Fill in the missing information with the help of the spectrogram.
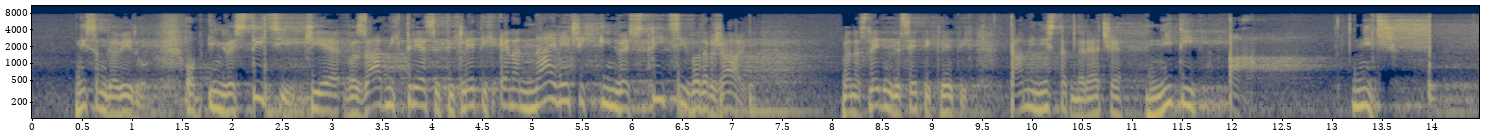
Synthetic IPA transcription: niːsəmɡaʋiːd̪əwɔbinʋɛst̪it̪sikijɛʋəzaːd̪nʲixt̪ɾid̪ɛsət̪ixleːt̪ixɛːnanajʋeːt͡ʃixinʋɛst̪it̪sijʋəd̪əɾʒaːʋḭ | ʋənasleːd̪niɣd̪ɛseːt̪nixleːt̪ḭxt̪aminist̪əɾnɛɾɛːt͡ʃɛnit̪ia̰ | nit͡ʃ

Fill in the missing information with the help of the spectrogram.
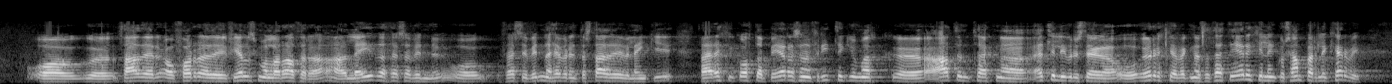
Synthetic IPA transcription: ɔɣθaðɛɾawfɔrːajðɪfjɛːlasmawlaɾawθɛrːaːðleːjðaθɛsːavɪnːʏɔɣ | θɛsːɪvɪnːaɦɛvʏɾejnt̪ast̪aːðɪvɪlejɲcɪ | θaðɛɾɛhcɪkɔht̪aðpɛːɾasaːmanfɾiːt̪ʰɛcʏmar̥ka̰ːt̪ʏnʏt̪ʰɛhknaɛ̰t̪lɪliːvɾɪst̪ɛːɣaɔɣœːɾɪcavɛknasaθɛht̪aɛɾɛhcɪlejŋkʏ̥ɾsampaɾtlɪcʰɛɾvɪ

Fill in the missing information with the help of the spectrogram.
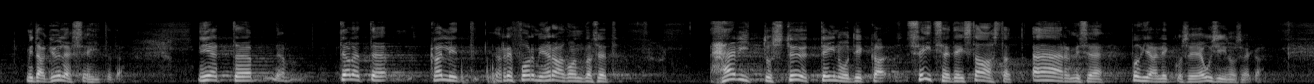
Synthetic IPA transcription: mid̪̥ɑɡ̥iyle̞se̞hit̪ːˑɑd̪̥ɑ̰ | niːe̞t̪ː | t̪e̞o̞le̞t̪ːe̞kɑlʲːid̪̥re̞fo̞rmieɾɑko̞nd̪̥lɑse̞d̪̥ | hævit̪ːˑust̪ø̞ːd̪̥̚t̪e̞jnud̪ikːɑse̞jt̪se̞d̪e̞jst̪ɑːst̪ɑt̪ːˑæːrmise̞pɤɦjɑlikːˑuse̞jɑus̬ʲinuse̞̰ɡ̥ɑ̰

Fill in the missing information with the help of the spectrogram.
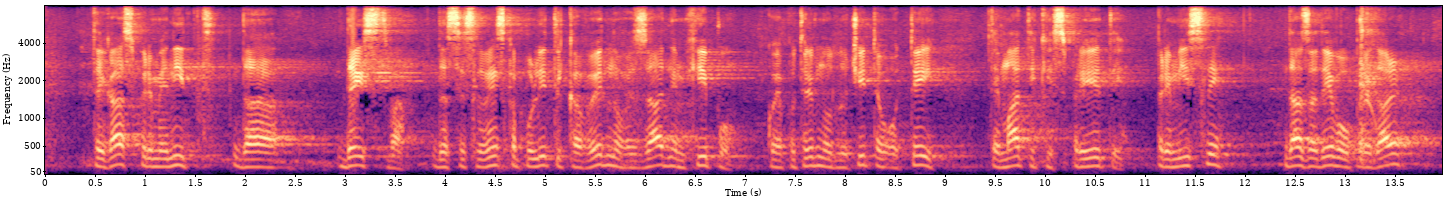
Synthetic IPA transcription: t̪ɛɡaspɾɛmɛnit̪ | d̪a | d̪ɛjst̪ʋa | d̪asɛslɔʋeːnskapoliːt̪ikaʋed̪nɔʋəzaːd̪nʲɛmxipukɔjɛpɔt̪ɾeːbnɔːd̪lɔt͡ʃiːt̪ɛwɔt̪ɛj | t̪ɛmaːt̪ikispɾɛjeːt̪i | pɾɛmiːsli | d̪azad̪eːʋɔwpɾɛd̪al

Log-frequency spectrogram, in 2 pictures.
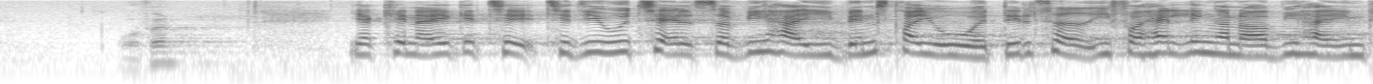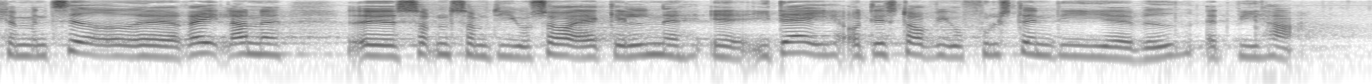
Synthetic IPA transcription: jɑ̈ɪkʰenɐe̝ɡ̥ət͡sʰe̝t͡sʰe̝ld̥iuðˠt͡sʰɛ̰ːɪl̩sɐʋiɦɑ̈iʋensd̥ʁɐjo̝d̥e̝ːlt͡sʰɛ̰ːð̩ˠifɒ̽ɦæn̰le̝ŋɐnəɒ̽ʋiɦɑ̈e̝mpʰlement͡sʰe̝̰ːɐð̞̩ˠʁɛ̰ːlɐnə | øsɒ̽d̥n̩sɒ̽md̥ijo̝sɒ̽æɐɡ̥elənəid̥ɛ̰ːɒ̽d̥e̝sd̥ɒ̰ːʋijo̝fulsd̥en̰d̥iʋe̝ð̞ˠæd̥ʋiɦɑ̈

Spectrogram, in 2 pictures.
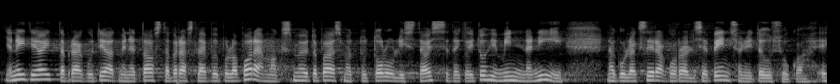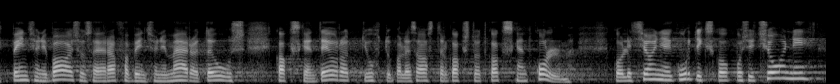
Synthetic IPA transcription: jɑne̞jd̪e̞jɑjt̪ːˑɑpɾɑeɡ̥ut̪e̞ɑd̪̥mineet̪ːɑːst̪ɑpæɾɑst̪læeb̥vɤjb̥o̞lːɑpɑɾe̞mɑksmø̞ːd̪ɑpæːsmɑt̪ːˑult̪ːˑo̞lulist̪e̞ɑsʲjɑd̪̥e̞ɡ̥ɑe̞jt̪o̞ɦiminːɑniːnɑɡulækse̞ɾɑko̞rːɑlise̞pe̞nʲsio̞nʲit̪ɤwsuɡ̥ɑe̞hk̪̚pe̞nʲsio̞nipɑːsusejɑɾɑhfːɑpe̞nsio̞nimæːɾøt̪ɤwskɑkske̞nd̪e̞wɾo̞t̪ːˑjuht̪ub̥ɑle̞sɑːst̪ɑlkɑkst̪uhɑt̪kɑkske̞nd̪̥̚ko̞lm | koɑlit̪sioːnʲiejkurd̪̥ikskɑo̞pːo̞sit̪sio̞ːnʲi

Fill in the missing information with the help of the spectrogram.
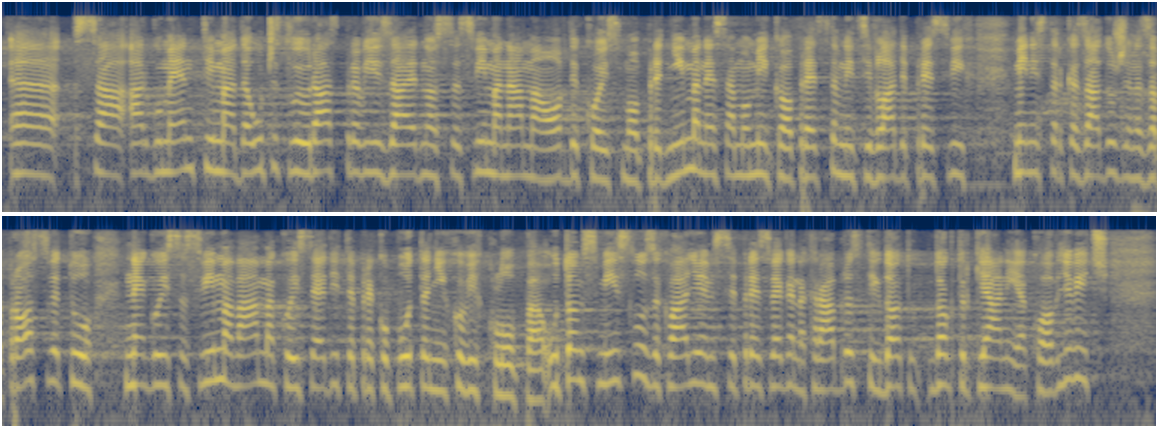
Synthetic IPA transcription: saʔaɾɡument̪imad̪aut͡ʂest̪ʋujuɾaːspɾaʋizaje̞d̪no̞sasʋimanamao̞ːʋd̪e̞ko̞jismo̞pɾe̞d̪ɲimanesamo̞miːkaopɾet̪st̪aʋnit̪siʋlˠaːd̪e̞pɾesʋix | minist̪aɾkazad̪uːʒe̞nazapɾo̞sʋe̞t̪une̞ɡo̞isasʋimaʋamako̞jised̪it̪e̞pɾe̞ko̞puːt̪aɲixo̞ʋixklˠuːpaut̪o̞msmiːslˠuzaxʋaʎuje̞mse̞pɾeːsʋe̞ɡanaxɾaːbɾost̪id̪o̞kt̪o̞ɾkijanijako̞ʋʎe̞ʋit͡ɕ

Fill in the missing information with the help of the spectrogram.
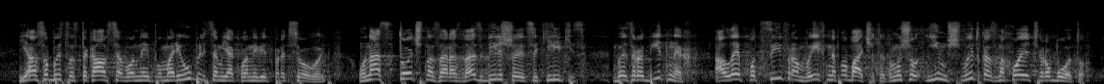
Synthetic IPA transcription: jaɔsɔbɪst̪ɔst̪ɪkɑwsʲɐʋɔnɪpɔmɐɾʲiupɔlʲsɐmjɐkʋɔnɪʋʲid̪̚pɾɐt͡sʲɔʋʊjʊtʲ | ʊnɑst̪ɔt͡ʃnɔzɑɾɐzd̪ɑzʲbʲilʲʃʊjet͡sʲːɐkʲilʲkʲisʲtʲ | bezrɔbʲit̪nɪxɐlˠɛpɔt̪sɪfɾɐmʋɪjixnɛpɔbɑt͡ʃɪ̥t̪ɛt̪ɔmuʃt͡ʃɔjimʃʋɪt̪kɔznɐxɔdʲɐtʲrɔbɔt̪ʊ̰

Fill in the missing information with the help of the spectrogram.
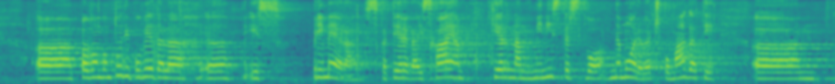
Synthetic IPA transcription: paʋambomt̪uːd̪ipɔʋeːd̪ala | is | pɾimeːɾaskat̪eːɾɛɡaisxaːjamkeɾnamːiniːst̪əɾst̪ʋɔnɛmoːɾɛʋɛt͡ʃpɔmaːɡat̪i

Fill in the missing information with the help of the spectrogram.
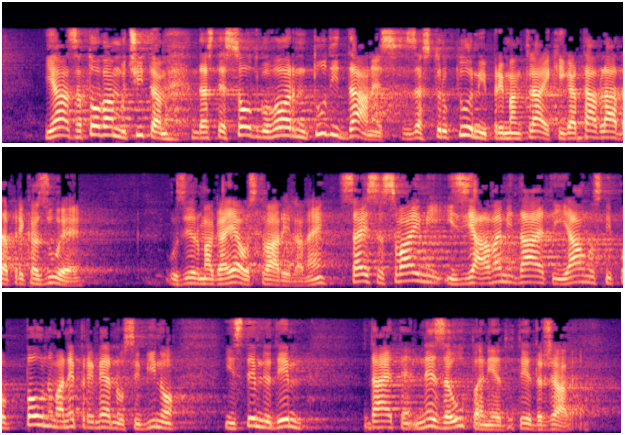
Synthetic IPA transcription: jazat̪oːʋamɔt͡ʃiːt̪amd̪ast̪ɛsɔːd̪ɡɔʋoːɾnit̪uːd̪id̪aːnɛszast̪ɾuk̚t̪uːɾnipɾimaŋklaːjkiɡat̪aːʋlaːd̪apɾikazuːjɛ | ɔziɾɔmaɡajɛɔst̪ʋa̰ːɾila̰nɛsajsəsʋɔːjimiʔizjaːʋamid̪aːjɛt̪ɛjaːwnɔst̪ipɔpɔwnɔmanɛpɾimeːɾnɔwsɛbiːnɔ | inst̪eːmljud̪jeːm | d̪aːjɛt̪ɛnɛzauːpanjɛd̪ɔt̪eːd̪əɾʒa̰ːʋɛ̰

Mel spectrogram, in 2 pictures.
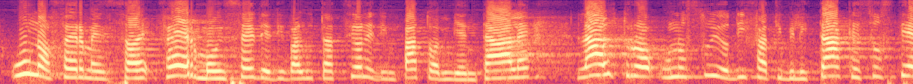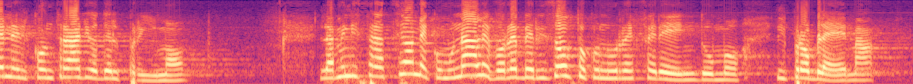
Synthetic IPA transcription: unofɛmfɛrmoinsɛːd̪ed̪ivalut̪at̪sːjɔːned̪impat̪ːoambjent̪aːlelalt̪ɾoʔunost̪uːd̪jod̪ifat̪ːibilit̪akːesost̪jɛːneilkont̪ɾaːɾjod̪elpɾiːmo | lamːinist̪ɾat̪sːjɔːnekomunaːlevorːɛbːerizɔlt̪okonunrefeɾɛnd̪umilpɾoblɛːma

